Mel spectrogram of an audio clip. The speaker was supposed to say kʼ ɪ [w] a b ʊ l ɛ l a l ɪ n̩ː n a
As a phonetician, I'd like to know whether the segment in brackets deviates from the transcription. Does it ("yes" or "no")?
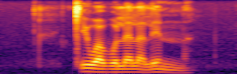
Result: no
